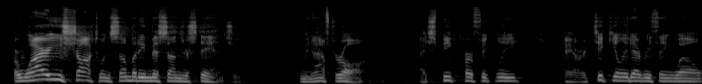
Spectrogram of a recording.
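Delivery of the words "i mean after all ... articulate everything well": soft, quick, tossed-off sarcastic tone. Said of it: "That's sarcasm".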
